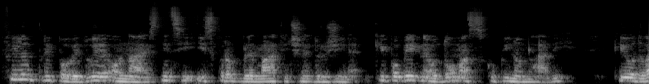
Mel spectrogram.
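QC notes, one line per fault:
Throughout: transcoding between lossy codecs. The speech carries two layers of coding damage at once. A narrow, band-limited quality with smeared, warbly detail, consistent with a very low-rate Opus encode around 16 kbit/s, sits under the artefacts added by WMA. The second codec spends its larger budget re-encoding the first codec's artefacts rather than restoring anything, so the low bandwidth remains and both sets of distortion are heard together. The likely cause is Opus followed by WMA 1 at about 96 kbit/s.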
